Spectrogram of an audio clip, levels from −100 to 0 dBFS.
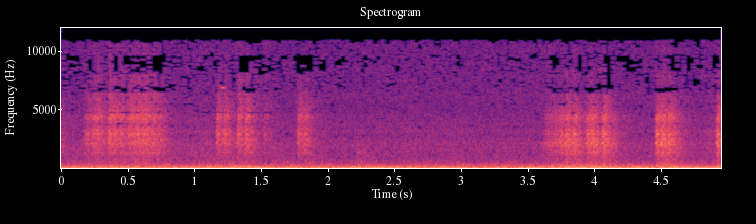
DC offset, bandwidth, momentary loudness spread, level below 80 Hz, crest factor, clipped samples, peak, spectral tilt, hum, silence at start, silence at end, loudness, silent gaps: under 0.1%; 11.5 kHz; 5 LU; -24 dBFS; 14 dB; under 0.1%; -8 dBFS; -4.5 dB/octave; none; 0 s; 0 s; -26 LUFS; none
